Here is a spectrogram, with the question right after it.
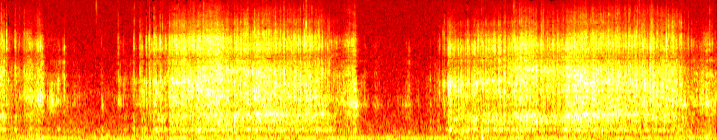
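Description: Long painted nails scratch a small, flat, solid purple silicone scrubber pad held in both hands. The sound is a dense, bright, rasping scratch that builds over the first two seconds, dips quieter for about a second near the middle, and then swells back to a steady scratching that eases slightly at the end.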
